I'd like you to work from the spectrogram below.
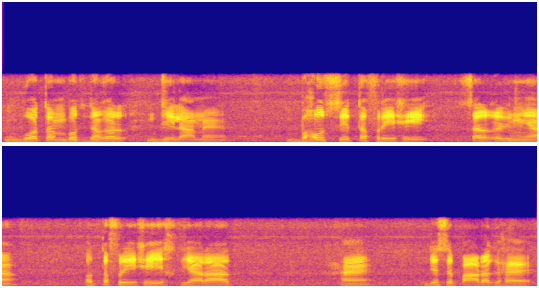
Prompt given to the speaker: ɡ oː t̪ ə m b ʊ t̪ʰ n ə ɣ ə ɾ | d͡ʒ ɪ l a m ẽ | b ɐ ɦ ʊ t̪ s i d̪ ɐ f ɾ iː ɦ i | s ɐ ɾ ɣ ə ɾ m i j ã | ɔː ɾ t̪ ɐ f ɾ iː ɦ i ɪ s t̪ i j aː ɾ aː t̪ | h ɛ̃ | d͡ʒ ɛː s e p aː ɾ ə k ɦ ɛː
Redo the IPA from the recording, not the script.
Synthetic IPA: ɡ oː t̪ ə m b ʊ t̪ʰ n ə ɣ ə ɾ | d͡ʒ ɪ l a m ẽ | b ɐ ɦ ʊ t̪ s i t̪ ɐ f ɾ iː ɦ i | s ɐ ɾ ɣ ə ɾ m i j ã | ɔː ɾ t̪ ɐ f ɾ iː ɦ i ɪ x t̪ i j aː ɾ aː t̪ | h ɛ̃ | d͡ʒ ɛː s e p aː ɾ ə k ɦ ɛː

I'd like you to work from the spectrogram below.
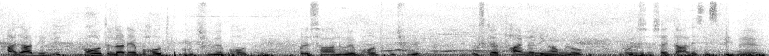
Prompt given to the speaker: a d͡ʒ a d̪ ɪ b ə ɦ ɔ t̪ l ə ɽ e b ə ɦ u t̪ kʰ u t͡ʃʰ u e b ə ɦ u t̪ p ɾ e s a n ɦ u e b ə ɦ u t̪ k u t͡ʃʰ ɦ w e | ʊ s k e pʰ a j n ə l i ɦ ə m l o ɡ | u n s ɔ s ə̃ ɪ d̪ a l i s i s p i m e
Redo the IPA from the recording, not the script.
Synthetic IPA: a d͡ʒ a d̪ i b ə ɦ u t̪ l ə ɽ e b ə ɦ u t̪ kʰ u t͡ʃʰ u e b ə ɦ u t̪ p ɾ e s a n ɦ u e b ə ɦ u t̪ k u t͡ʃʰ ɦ u e | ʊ s k e pʰ a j n ə l i ɦ ə m l o ɡ | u n s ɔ s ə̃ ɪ t̪ a l i s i s p i m e

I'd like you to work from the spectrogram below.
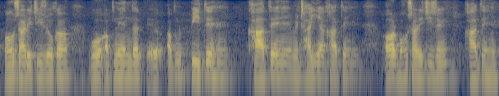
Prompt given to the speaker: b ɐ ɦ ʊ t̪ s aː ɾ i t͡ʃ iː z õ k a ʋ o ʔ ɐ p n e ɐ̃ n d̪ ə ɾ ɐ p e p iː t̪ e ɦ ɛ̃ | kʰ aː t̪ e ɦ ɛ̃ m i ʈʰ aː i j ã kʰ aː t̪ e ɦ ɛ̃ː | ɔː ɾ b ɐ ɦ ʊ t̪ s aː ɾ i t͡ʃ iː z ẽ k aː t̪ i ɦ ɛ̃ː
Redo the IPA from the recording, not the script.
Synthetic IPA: b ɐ ɦ ʊ t̪ s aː ɾ i t͡ʃ iː z õ k a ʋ o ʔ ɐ p n e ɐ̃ n d̪ ə ɾ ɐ p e p iː t̪ e ɦ ɛ̃ | kʰ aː t̪ e ɦ ɛ̃ m ɪ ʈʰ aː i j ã kʰ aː t̪ e ɦ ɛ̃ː | ɔː ɾ b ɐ ɦ ʊ t̪ s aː ɾ i t͡ʃ iː z ẽ kʰ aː t̪ e ɦ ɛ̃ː

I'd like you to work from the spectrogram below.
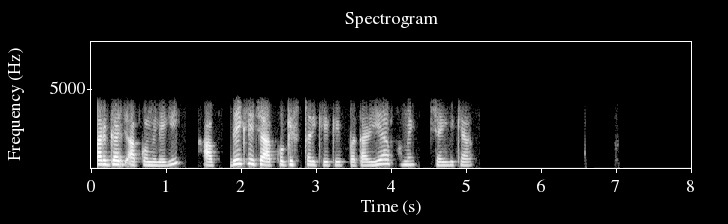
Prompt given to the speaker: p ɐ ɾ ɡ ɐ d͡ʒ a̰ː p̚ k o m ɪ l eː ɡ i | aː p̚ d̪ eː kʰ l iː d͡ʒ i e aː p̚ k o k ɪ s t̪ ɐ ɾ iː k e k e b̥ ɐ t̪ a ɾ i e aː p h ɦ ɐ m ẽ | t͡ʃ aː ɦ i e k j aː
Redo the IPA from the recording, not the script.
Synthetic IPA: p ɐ ɾ ɡ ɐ d͡ʒ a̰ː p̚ k o m ɪ l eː ɡ i | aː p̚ d̪ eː kʰ l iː d͡ʒ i e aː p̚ k o k ɪ s t̪ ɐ ɾ iː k e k e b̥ ɐ t̪ a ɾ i e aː p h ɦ ɐ m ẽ | t͡ʃ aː ɦ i e k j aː

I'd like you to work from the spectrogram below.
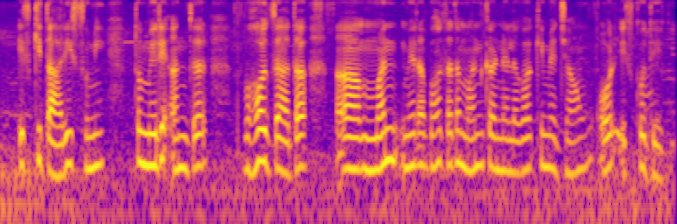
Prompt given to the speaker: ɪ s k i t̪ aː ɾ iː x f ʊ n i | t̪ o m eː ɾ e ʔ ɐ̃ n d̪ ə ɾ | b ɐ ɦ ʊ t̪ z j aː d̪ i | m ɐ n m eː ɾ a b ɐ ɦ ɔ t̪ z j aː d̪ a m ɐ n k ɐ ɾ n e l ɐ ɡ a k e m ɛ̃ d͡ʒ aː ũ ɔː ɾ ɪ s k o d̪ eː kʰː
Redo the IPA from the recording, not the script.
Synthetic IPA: ɪ s k i t̪ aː ɾ iː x s ʊ n i | t̪ o m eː ɾ e ʔ ɐ̃ n d̪ ə ɾ | b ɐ ɦ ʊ t̪ z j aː d̪ a | m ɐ n m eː ɾ a b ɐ ɦ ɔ t̪ z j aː d̪ a m ɐ n k ɐ ɾ n e l ɐ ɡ a k i m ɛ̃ d͡ʒ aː ũ ɔː ɾ ɪ s k o d̪ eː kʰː

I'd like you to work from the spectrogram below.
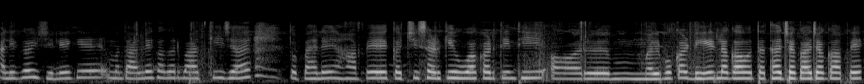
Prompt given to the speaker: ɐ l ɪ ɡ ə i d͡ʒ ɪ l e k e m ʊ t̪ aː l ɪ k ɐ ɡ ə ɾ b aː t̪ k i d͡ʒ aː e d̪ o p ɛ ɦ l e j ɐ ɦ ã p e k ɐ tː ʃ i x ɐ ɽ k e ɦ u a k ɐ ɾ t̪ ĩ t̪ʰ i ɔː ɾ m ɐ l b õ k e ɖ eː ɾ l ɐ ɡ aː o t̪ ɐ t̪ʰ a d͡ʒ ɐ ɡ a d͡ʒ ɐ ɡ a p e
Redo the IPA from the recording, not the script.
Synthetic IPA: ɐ l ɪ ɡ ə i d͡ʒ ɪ l e k e m ʊ t̪ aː l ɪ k ɐ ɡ ə ɾ b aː t̪ k i d͡ʒ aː e t̪ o p ɛ ɦ l e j ɐ ɦ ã p e k ɐ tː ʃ i s ɐ ɽ k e ɦ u a k ɐ ɾ t̪ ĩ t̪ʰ i ɔː ɾ m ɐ l b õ k a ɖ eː ɾ l ɐ ɡ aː o t̪ ɐ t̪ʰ a d͡ʒ ɐ ɡ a d͡ʒ ɐ ɡ a p e

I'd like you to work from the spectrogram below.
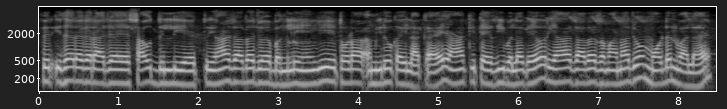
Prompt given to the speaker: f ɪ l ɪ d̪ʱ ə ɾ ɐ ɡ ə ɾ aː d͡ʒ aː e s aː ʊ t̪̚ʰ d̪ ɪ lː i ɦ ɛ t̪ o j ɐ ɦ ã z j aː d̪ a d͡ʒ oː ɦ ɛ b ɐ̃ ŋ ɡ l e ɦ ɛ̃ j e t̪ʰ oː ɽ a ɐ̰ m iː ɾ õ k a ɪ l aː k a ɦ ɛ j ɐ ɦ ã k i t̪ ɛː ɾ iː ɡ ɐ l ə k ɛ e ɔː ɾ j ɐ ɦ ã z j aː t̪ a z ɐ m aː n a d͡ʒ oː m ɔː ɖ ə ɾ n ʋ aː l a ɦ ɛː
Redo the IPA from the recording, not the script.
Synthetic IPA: f ɪ ɾ ɪ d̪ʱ ə ɾ ɐ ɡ ə ɾ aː d͡ʒ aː e s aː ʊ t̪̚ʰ d̪ ɪ lː i ɦ ɛ t̪ o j ɐ ɦ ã z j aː d̪ a d͡ʒ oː ɦ ɛ b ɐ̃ ŋ ɡ l e ɦ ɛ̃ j e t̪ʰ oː ɽ a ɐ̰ m iː ɾ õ k a ɪ l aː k a ɦ ɛ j ɐ ɦ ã k i t̪ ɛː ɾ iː b ɐ l ə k ɛ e ɔː ɾ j ɐ ɦ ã z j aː d̪ a z ɐ m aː n a d͡ʒ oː m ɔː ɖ ə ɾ n ʋ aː l a ɦ ɛː

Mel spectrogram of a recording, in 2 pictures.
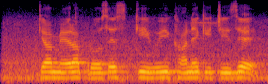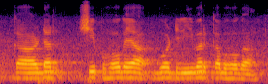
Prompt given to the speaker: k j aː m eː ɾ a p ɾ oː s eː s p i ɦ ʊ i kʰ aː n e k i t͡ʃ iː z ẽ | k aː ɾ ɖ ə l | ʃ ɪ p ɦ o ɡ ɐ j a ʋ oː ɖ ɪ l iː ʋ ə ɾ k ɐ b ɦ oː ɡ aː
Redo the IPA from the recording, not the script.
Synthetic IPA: k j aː m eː ɾ a p ɾ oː s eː s k i ɦ ʊ i kʰ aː n e k i t͡ʃ iː z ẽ | k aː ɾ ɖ ə ɾ | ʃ ɪ p ɦ o ɡ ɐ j a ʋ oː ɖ ɪ l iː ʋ ə ɾ k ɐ b ɦ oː ɡ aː

